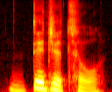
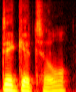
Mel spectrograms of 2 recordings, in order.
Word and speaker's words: digital: Digital. Dig. This sounds like a J sound. So not digital but digital digital digital and digital is using or related to computer technology and the internet.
